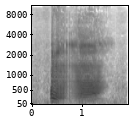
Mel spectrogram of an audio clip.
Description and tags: a decent fart
weird, flatulence, poot, gas, noise, flatulation, fart, explosion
